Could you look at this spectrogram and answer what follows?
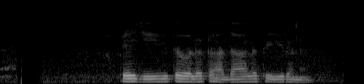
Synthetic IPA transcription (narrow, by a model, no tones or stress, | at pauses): ɐpeːd͡ʑiːʋit̪ɐʋəlɐʈɐɐ̰d̪aːlɐt̪iːɾɐnɐ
